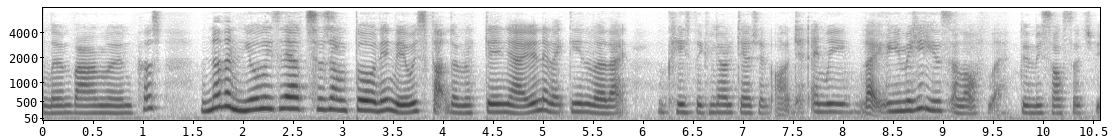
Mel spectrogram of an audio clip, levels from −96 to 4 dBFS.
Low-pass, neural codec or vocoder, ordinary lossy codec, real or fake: 7.2 kHz; codec, 16 kHz, 0.5 kbps, FunCodec, trained on LibriTTS, 25 frames a second; none; fake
